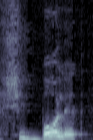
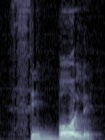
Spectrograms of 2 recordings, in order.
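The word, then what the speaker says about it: שיבולת: Aí, ao invés de dizer Shibolet, eles falaram Sibolet.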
